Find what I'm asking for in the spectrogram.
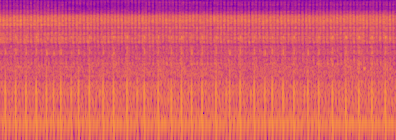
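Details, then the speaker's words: Two-stroke engine after a carburetor rebuild: crisp, even popping at about ten beats a second, holding steady without hunting — normal idle, now running as it should. "Работает. Вот сейчас он на холостом ходу работает как должен."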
